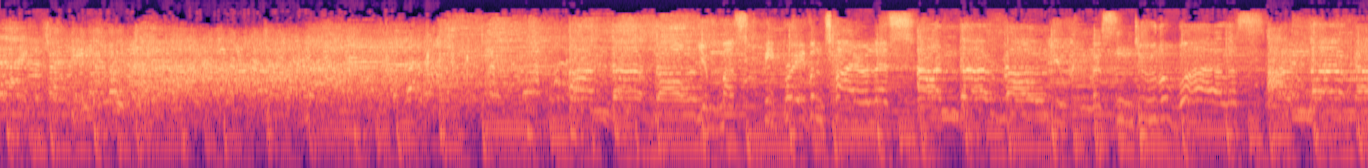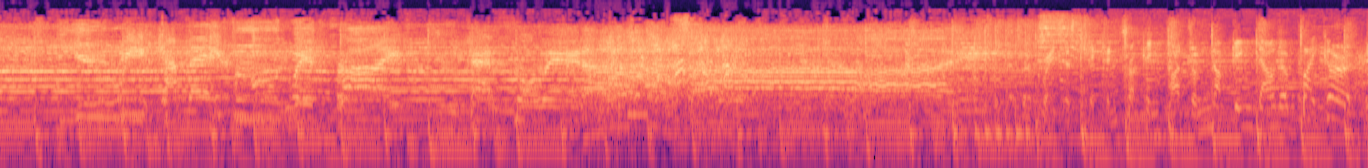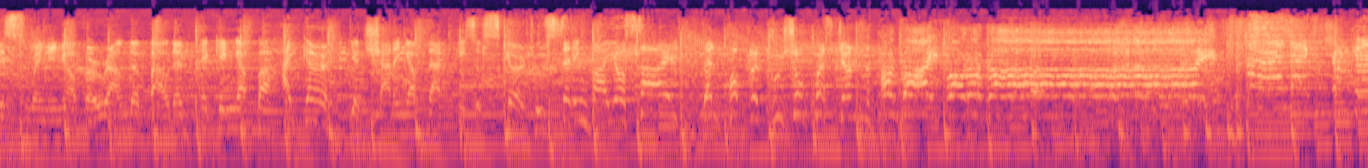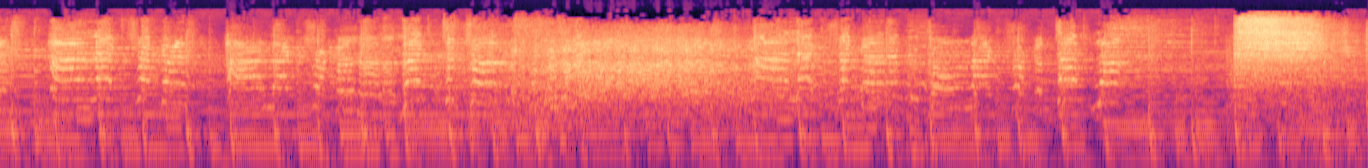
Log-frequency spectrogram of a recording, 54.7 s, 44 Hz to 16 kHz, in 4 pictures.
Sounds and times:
Music: 0:00.0 - 0:54.7.

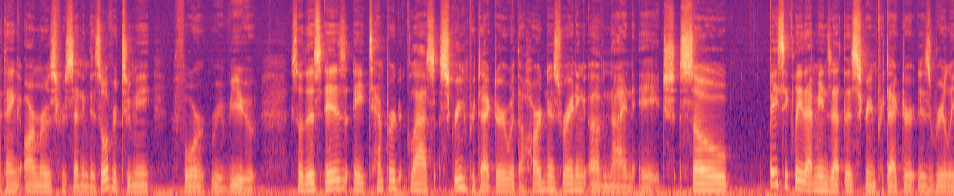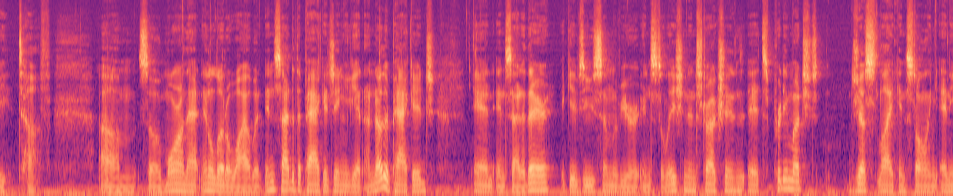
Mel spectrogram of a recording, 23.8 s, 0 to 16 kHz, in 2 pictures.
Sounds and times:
Speech: 0:00.0 - 0:23.8.

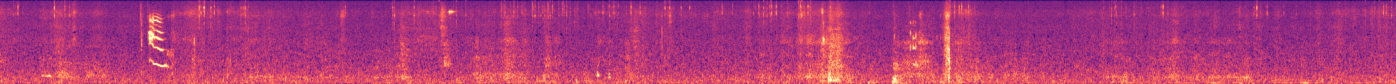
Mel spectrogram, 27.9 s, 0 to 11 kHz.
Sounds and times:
Cat: 0:02.8 - 0:03.5, 0:18.2 - 0:18.6.

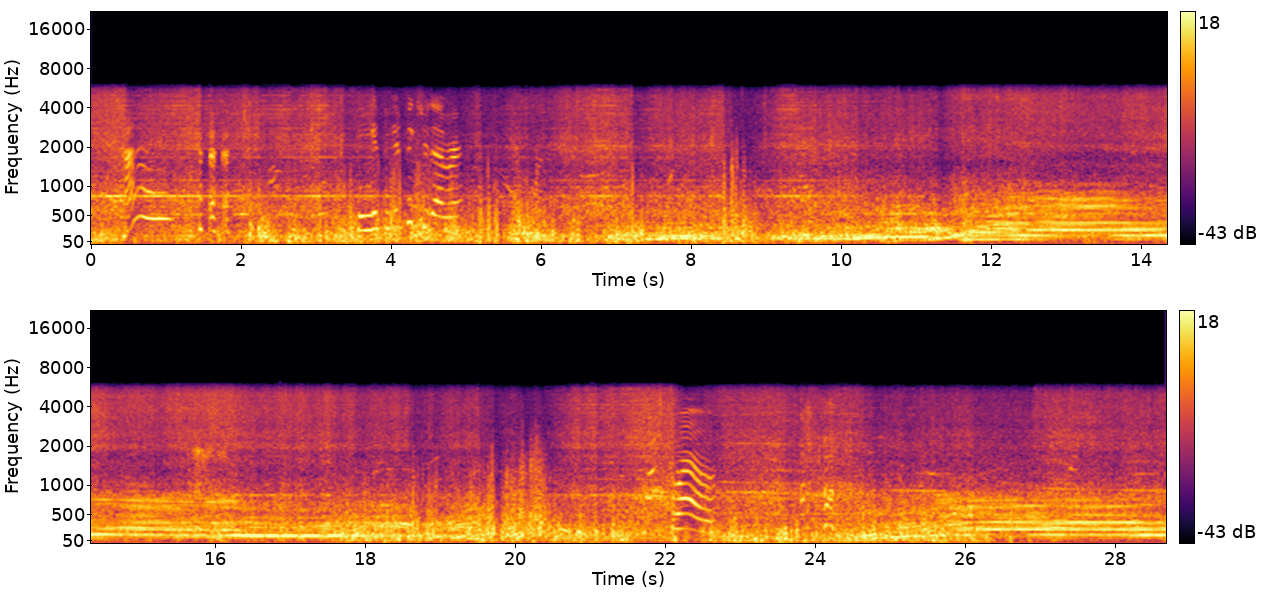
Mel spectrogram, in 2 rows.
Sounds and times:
Sailboat, sailing ship: 0:00.0 - 0:28.6.

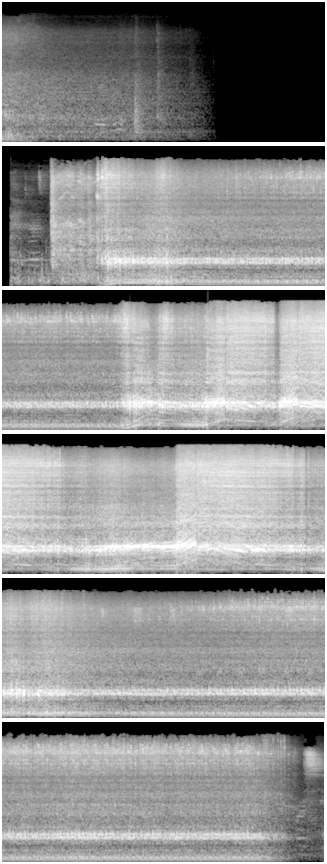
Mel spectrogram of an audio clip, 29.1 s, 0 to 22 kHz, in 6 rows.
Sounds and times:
Car: 0:00.0 - 0:01.4, 0:05.6 - 0:28.7
Medium engine (mid frequency): 0:05.6 - 0:28.6.

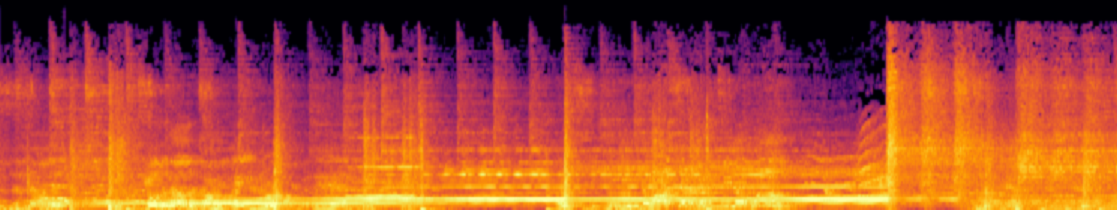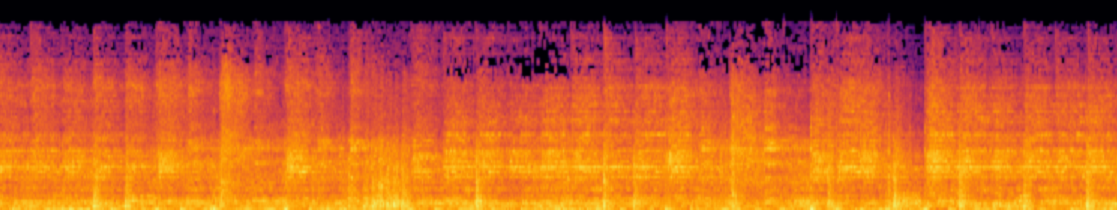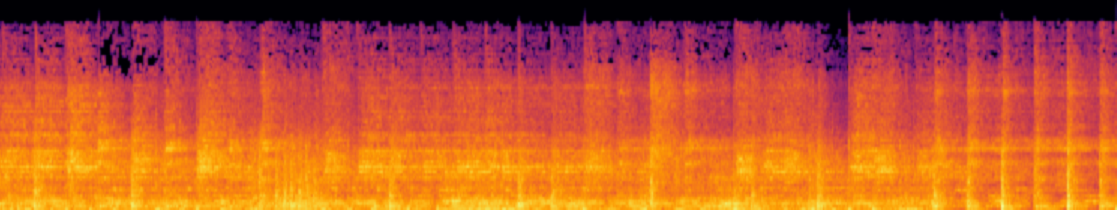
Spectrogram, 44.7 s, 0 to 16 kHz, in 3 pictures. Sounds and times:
Music: 0:00.0 - 0:11.2, 0:11.8 - 0:44.6.

